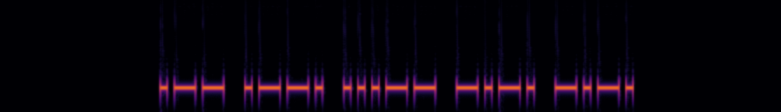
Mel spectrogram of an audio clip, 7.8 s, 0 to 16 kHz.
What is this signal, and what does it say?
Morse code, heard as a keyed tone, about 17 wpm, 700 Hz. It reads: WP3CC
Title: USA Call Signs - 5 Characters - Repeated 2x - 17wpm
